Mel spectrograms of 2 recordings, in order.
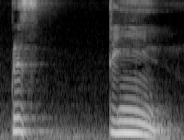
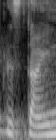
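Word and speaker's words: pristine: Next, प्रिस्टीन, इसकी pronunciation प्रिस्टाइन नहीं है, प्रिस्टीन, इसको क्या बोलना है, प्रिस्टीन, पुराना।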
